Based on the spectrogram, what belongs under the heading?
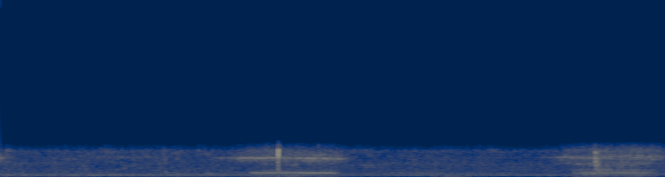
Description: this man snort loud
